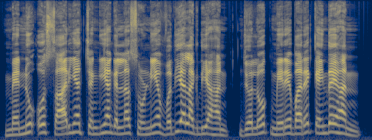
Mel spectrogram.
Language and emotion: Punjabi, happy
